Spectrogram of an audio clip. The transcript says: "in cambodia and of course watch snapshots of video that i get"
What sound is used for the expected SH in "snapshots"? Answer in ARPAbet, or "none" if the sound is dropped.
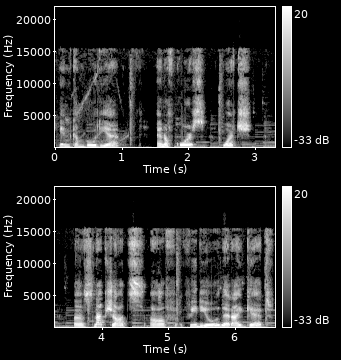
SH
